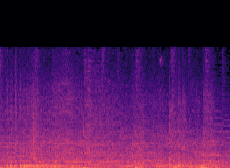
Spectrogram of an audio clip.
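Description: Background music with a beat, laid over the footage.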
